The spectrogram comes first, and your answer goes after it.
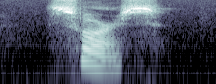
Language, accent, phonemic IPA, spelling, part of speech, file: English, US, /sɔɹs/, source, noun / verb, En-us-source.ogg
- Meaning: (noun) The person, place, or thing from which something (information, goods, etc.) comes or is acquired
